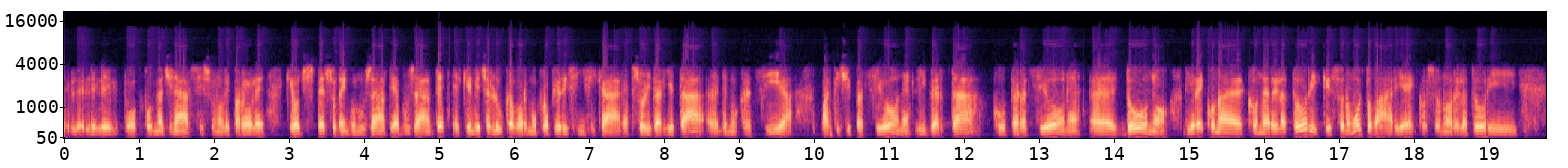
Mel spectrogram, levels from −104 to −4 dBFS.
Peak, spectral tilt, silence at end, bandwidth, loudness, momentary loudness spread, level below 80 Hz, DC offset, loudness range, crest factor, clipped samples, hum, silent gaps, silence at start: 0 dBFS; -6.5 dB/octave; 0.05 s; 8 kHz; -18 LUFS; 8 LU; -56 dBFS; under 0.1%; 3 LU; 16 dB; under 0.1%; none; none; 0 s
